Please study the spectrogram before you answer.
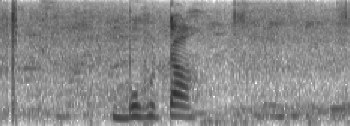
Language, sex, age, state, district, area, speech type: Dogri, female, 18-30, Jammu and Kashmir, Samba, rural, read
